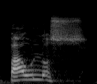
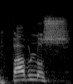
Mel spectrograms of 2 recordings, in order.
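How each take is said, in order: First: "Paulos" slowly with au, as written; spelled-out reading. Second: "Pablos" with b, not the au of the spelling; "Pablos" said as modern Greek, b sound; Greek pronunciation. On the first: Teacher reads the letters slowly: "Paulos" with au. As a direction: stretch "Paulos" out, au diphthong. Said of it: "Dice Paulos". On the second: Teacher models Greek reading: "Pablos" with b. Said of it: "se pronuncia como Pablos". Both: Shown as a demonstration.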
